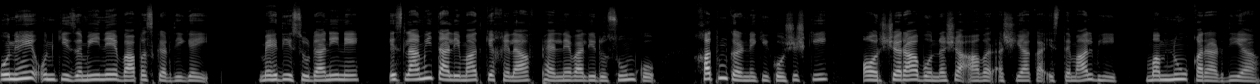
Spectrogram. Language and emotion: Urdu, neutral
